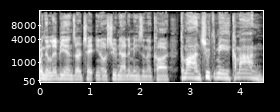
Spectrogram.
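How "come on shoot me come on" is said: action-movie tough-guy voice, pitched up. Imagining Marty played by Arnold Schwarzenegger: Arnold Schwarzenegger voice. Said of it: "if Arnold Schwarzenegger was Marty".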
